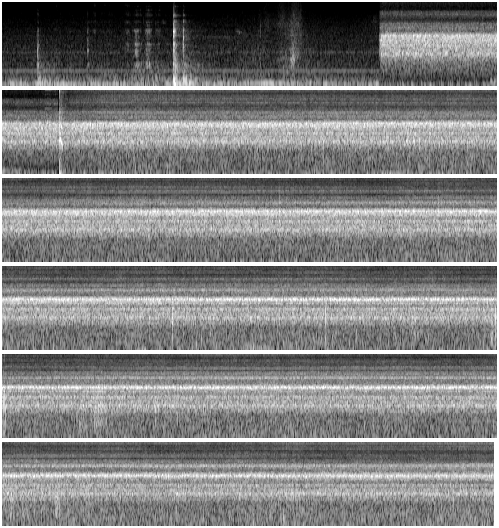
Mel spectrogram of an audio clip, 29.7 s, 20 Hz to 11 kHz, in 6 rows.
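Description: Lift-TIG welding arc from a Sherman DigiMIG 200 Dual Puls welder, struck about four seconds in, then burning with a steady, even hiss.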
